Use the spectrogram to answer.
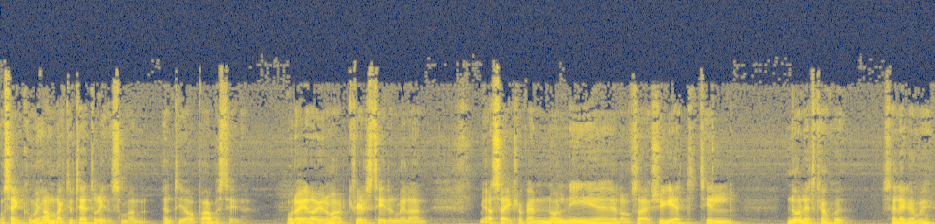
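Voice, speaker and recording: A man at a medium pitch and moderate pace, with fairly even intonation and long, frequent pauses. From southern Sweden (Landskrona, Skåne). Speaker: electrician. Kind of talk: casual chat. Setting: home kitchen.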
